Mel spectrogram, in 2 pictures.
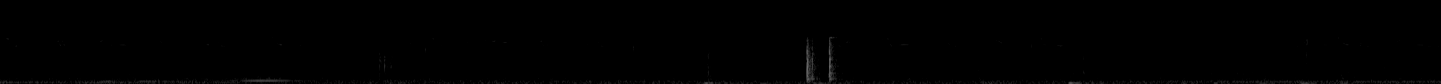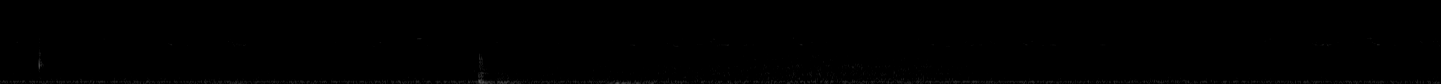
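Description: Very faint bird chirping, short irregular chirps all through, over a low hum, with a few light clicks or taps; the loudest, a quick pair, comes about eight seconds in, and another about nineteen seconds in.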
